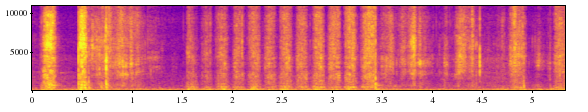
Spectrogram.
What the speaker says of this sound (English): Very gently filing to remove that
